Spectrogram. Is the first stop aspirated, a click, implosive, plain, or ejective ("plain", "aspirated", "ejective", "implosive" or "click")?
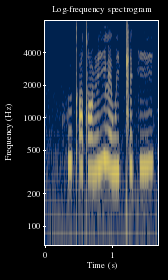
aspirated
